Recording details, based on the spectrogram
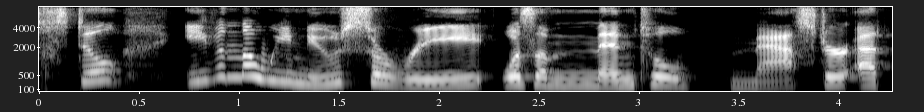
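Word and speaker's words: Cirie: It's literally like, It is pronounced she Sari, is right? Sari, Sari.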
